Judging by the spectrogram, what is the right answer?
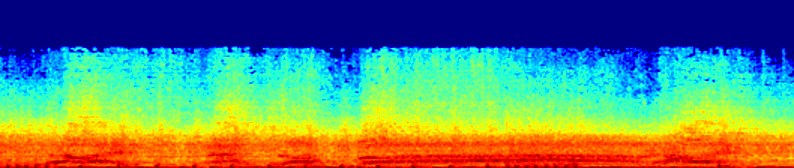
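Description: Live punk band playing loudly, with a vocalist yelling over held, heavy low bass notes.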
